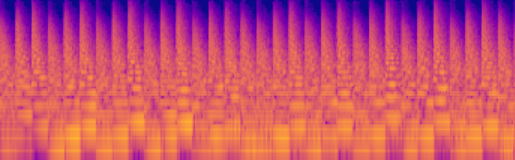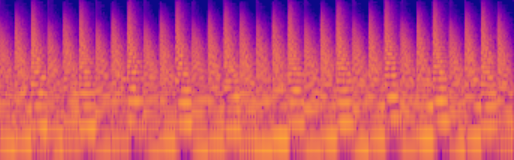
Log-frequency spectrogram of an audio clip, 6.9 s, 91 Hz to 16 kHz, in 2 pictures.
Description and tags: Bassline for techno!
140-bpm, synth, hard, flange, distorted, techno, pad, beat, sequence, phase, bass, trance, progression, distortion, strings, melody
